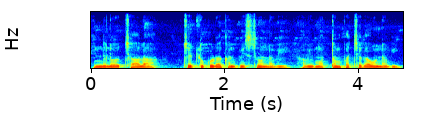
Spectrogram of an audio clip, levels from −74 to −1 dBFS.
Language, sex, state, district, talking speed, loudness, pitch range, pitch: Telugu, male, Telangana, Mahabubabad, 130 wpm, -17 LUFS, 115-120 Hz, 115 Hz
